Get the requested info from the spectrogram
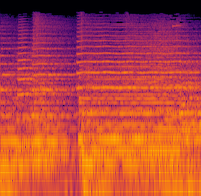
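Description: Brass-led cartoon end-credits theme music playing in short punchy phrases, then settling on a long held final chord about a second in.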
